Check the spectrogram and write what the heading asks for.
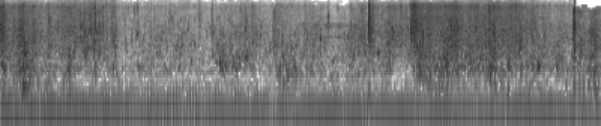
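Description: Water splashing and sloshing as bamboo polo fish traps are plunged again and again into shallow water, in irregular quick splashes over a steady low hum.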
